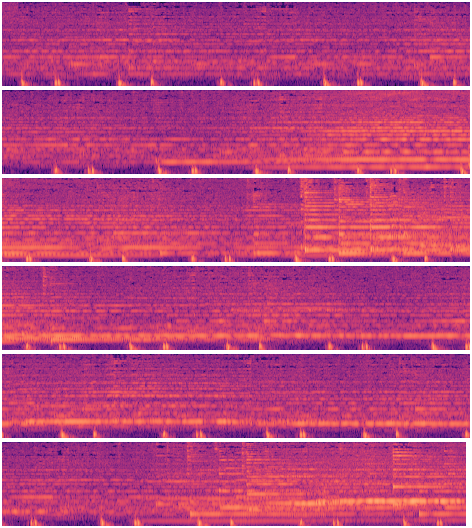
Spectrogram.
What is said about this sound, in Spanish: Siente las pulsaciones de tu corazón. ¿Lo que sientes te agrada?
